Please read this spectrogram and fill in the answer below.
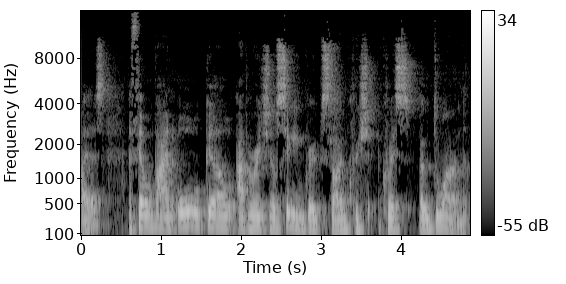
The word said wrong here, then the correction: O'Dowd: I think that's how you pronounce it. O'Dowd. Is O'Dowd.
